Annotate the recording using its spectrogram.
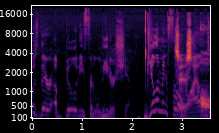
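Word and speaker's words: Guilliman: Gilliman?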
